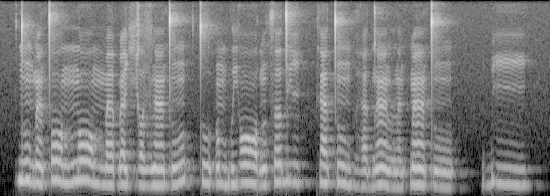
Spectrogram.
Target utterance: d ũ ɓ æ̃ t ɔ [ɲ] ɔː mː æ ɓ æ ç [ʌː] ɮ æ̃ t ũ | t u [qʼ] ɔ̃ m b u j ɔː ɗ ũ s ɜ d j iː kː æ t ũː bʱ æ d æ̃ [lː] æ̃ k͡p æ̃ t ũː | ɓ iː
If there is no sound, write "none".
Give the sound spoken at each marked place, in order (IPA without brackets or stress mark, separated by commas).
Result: nː, ʌː, ʔ, lː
